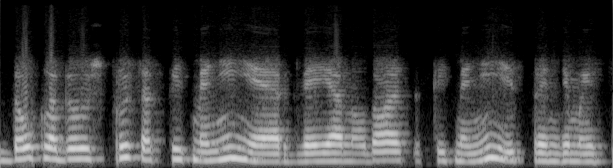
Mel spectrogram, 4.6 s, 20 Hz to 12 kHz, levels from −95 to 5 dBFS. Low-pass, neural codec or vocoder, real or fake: 10.8 kHz; none; real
